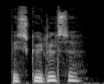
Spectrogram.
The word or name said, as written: beskyttelse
